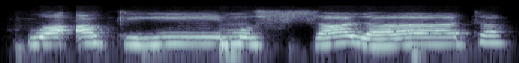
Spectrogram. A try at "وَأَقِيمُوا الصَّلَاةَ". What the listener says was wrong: Well done.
